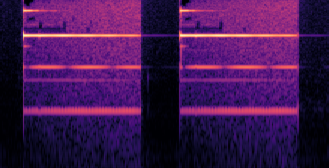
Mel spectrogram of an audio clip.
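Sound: bell rung three times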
